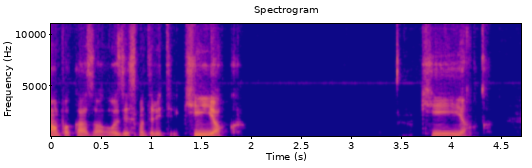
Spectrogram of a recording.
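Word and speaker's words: 기역: Киёк. Киёк. Если посмотреть на произношение, здесь мы видим два звука. Г и К.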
